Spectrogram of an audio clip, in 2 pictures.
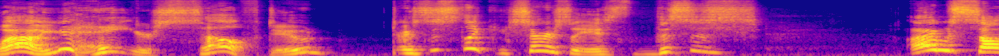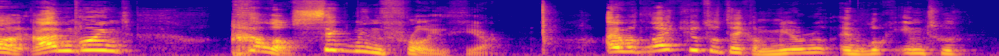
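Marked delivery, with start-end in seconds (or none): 6.2-9.7 put-on Russian accent, pitched higher. Posing as Sigmund Freud to lecture the other speaker: Sigmund Freud voice, Russian accent. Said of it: "Why is he Russian?".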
